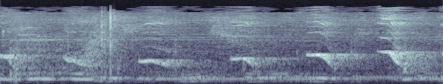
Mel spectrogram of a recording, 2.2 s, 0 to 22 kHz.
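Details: Male Cockapoo puppies, four brothers, recorded 18 April 2014, wanting to be picked up: a run of short high whimpers, each sliding downward, repeated roughly every quarter second, over a steady low hum.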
